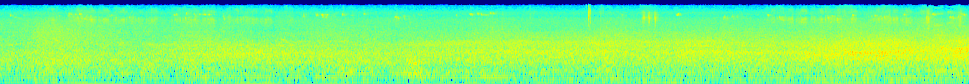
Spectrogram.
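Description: Many seabirds call faintly over open water.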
